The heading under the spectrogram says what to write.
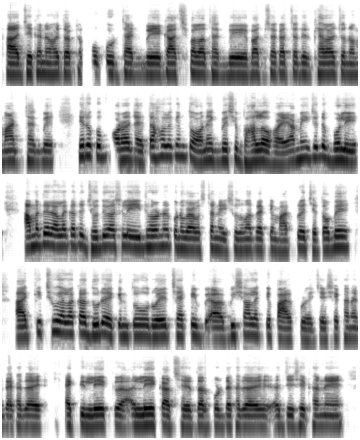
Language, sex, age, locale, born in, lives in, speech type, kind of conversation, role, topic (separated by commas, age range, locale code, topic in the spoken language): Bengali, male, 20-24, bn-BD, Bangladesh, Bangladesh, conversation, unstructured, none, আপনার এলাকার সবচেয়ে ভালো জায়গা কোনটি?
